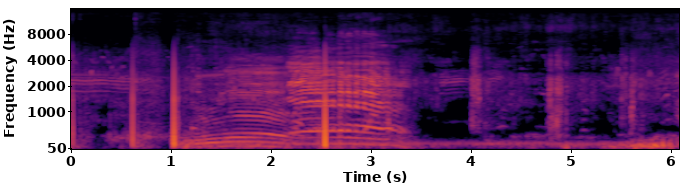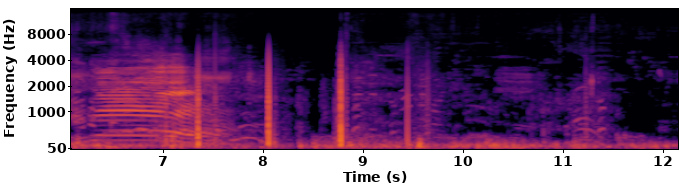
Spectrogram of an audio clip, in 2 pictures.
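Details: Cows on a Padma river char, reportedly brought across the Indian border by smugglers; two long, wavering moos several seconds apart, with a low rumble and scattered clicks and knocks between them.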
